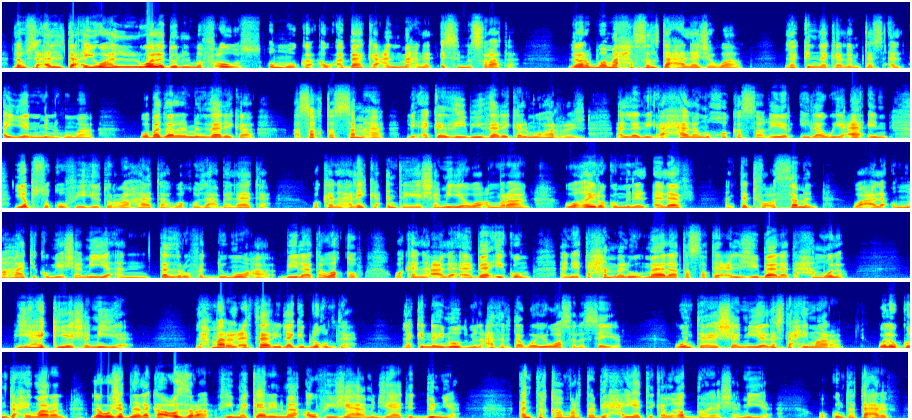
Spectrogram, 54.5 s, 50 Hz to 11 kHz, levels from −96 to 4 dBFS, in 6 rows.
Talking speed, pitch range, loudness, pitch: 125 wpm, 115-155 Hz, -19 LUFS, 130 Hz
